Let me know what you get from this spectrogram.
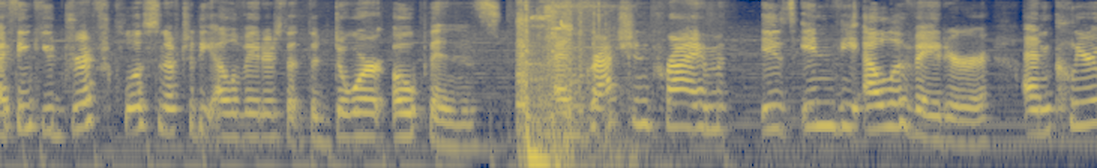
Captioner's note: door slides open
